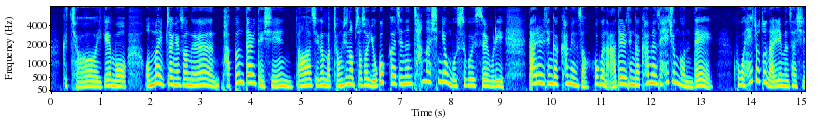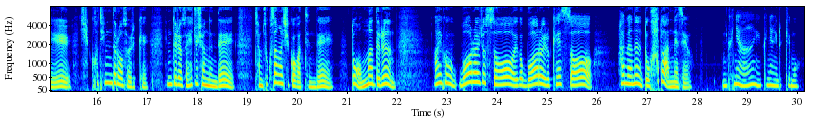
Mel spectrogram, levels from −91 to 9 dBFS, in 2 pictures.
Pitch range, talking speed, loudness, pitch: 200-280 Hz, 285 characters per minute, -27 LUFS, 230 Hz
